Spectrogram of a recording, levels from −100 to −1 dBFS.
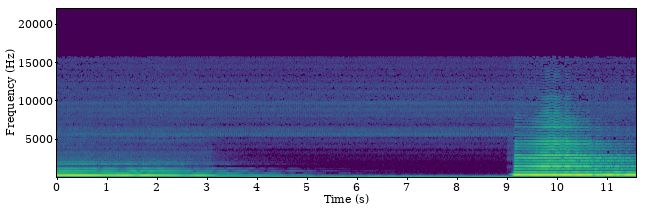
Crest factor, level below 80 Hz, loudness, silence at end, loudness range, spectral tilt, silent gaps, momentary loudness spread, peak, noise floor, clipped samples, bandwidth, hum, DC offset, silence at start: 14 dB; -56 dBFS; -20 LUFS; 0 s; 21 LU; -5 dB/octave; none; 18 LU; -8 dBFS; -51 dBFS; under 0.1%; 10.5 kHz; none; under 0.1%; 0 s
